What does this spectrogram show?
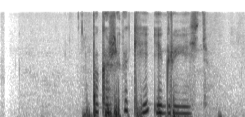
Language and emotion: Russian, neutral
